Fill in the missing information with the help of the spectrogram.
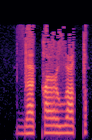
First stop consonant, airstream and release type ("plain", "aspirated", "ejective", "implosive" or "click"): plain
